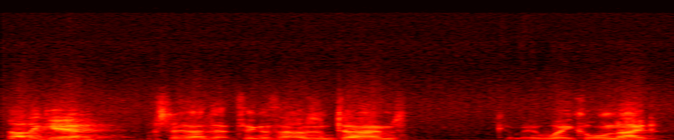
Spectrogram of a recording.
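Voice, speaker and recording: A bluff, hearty doctor with a high, gravelly, husky voice, heard on a dull old film soundtrack. He is a good-natured sidekick who talks in a warm, chummy way. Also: little pitch movement, a little fast, background noise. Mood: chatty. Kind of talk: 1940s film acting.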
